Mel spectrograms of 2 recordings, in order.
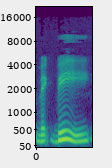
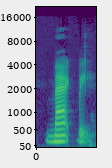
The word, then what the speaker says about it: McBee: It's not McBee, it's MacBee.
